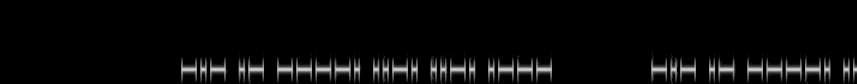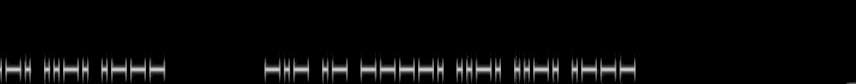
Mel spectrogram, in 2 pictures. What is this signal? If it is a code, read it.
Morse code, heard as a keyed tone, about 25 wpm, 700 Hz. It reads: KA9FFJ KA9FFJ KA9FFJ
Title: USA Call Signs - 6 Characters - Repeated 3x - 25wpm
